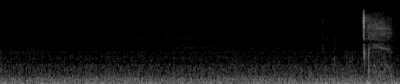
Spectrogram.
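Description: Low steady hum and faint hiss of a remote broadcast audio line, with no speech. A short burst of hiss near the end, like a quick intake of breath.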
